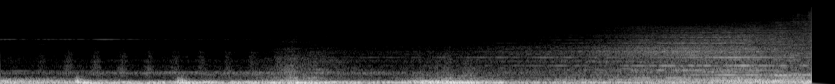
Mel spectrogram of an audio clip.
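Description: A deep, rumbling heartbeat from a movie soundtrack pulses heavily through the subwoofer of a Trinnov Dolby Atmos demo. It is steady and booming, with a rising wash of sound building over the last few seconds before an abrupt cutoff.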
